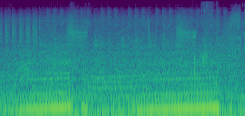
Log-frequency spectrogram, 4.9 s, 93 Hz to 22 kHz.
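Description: A car in Cyberpunk 2077 drives with a steady engine drone, pitch climbing and dipping as it shifts through revs, tires briefly squealing between surges; close and loud, no talking.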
